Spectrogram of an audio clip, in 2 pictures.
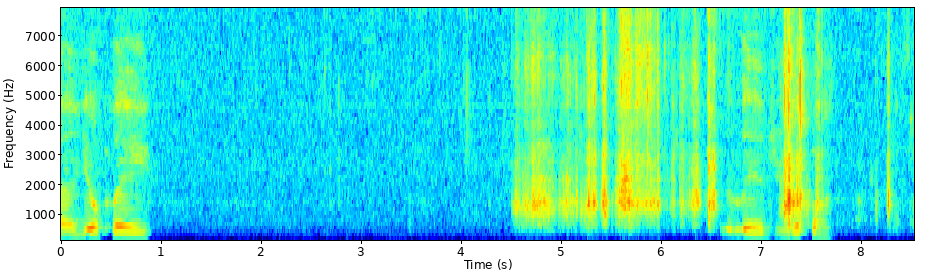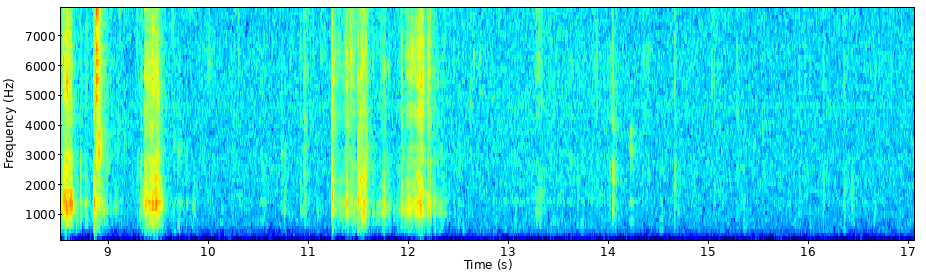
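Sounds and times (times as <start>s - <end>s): crunching and chewing fries: 4.0s - 6.6s, 7.4s - 16.6s.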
